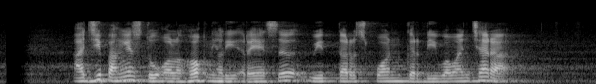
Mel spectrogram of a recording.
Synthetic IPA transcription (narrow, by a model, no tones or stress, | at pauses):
ʔad͡ʒipaŋɛst̪uɔlɦɔk̚niliɾɛsəwit̪ərspɔnkɨrdiwawaɲt͡ʃaɾa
